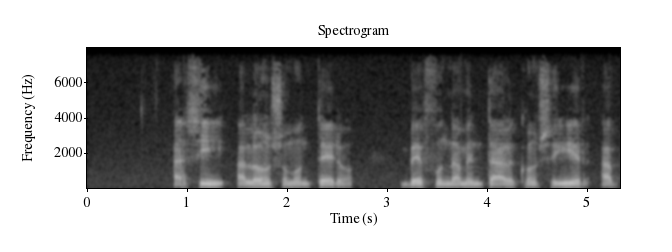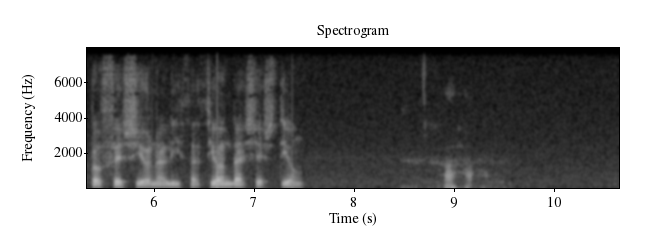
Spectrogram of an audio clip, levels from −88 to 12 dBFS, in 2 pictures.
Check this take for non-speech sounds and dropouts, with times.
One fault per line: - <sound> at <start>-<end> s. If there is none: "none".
- laugh at 8.5-9.5 s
